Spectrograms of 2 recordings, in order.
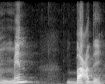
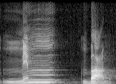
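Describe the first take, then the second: First: The first word ends with a clear n sound. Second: The first word ends with an m sound. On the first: The speaker calls it wrong. "लेकिन ये गलत है।" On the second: The speaker calls it right. "मिम पढ़ेंगे, मिन नहीं पढ़ेंगे।"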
